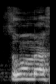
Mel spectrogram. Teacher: ثا کو باریک پڑھیں گے، میم مشدد، میم میں غنہ کریں گے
